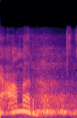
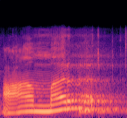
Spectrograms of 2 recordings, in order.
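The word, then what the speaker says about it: عمرو: नहीं जाता ऐसे ही अमर का लफ्ज के अंदर यह वाव साइलेंट है इसको पढ़ा नहीं जाता लेकिन वाव की वजह से न पर जबर और मीम पर सुकून पढ़ते हैं हजरत आमर अब्दुल्लाह इबन आमर नहीं यानी मीम पर जबर भी नहीं पढ़ेंगे और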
